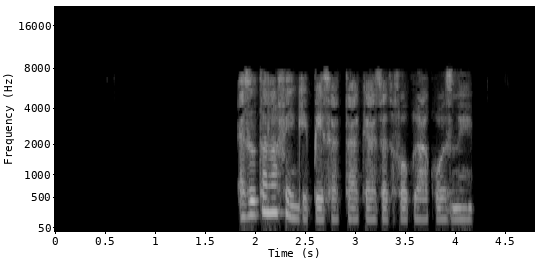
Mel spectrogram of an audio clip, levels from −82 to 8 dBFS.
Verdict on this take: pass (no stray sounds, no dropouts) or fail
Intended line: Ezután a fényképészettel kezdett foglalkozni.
pass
